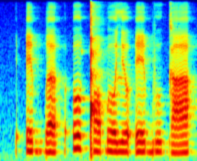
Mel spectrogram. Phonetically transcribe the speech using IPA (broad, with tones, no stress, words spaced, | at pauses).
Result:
ʔe˨bɡ͡bɐ˨ | ʔo˦˨ǃɔ˨ɓo˨lʲo˨ ʔe˨bu˨ ɡa˨˦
